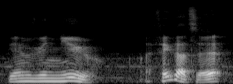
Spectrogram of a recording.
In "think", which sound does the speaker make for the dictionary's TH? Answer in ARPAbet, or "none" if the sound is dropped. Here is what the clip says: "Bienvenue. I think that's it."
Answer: TH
